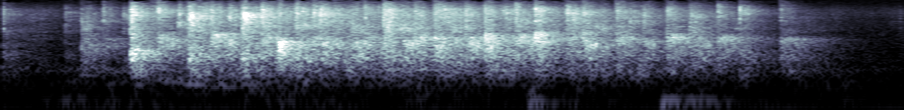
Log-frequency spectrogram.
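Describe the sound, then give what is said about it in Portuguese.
A round of applause from an audience honoring a friend, starting abruptly, staying dense and steady for a few seconds, then tapering off at the end. “Gostaria de ouvir a salva de palmas aí dos amigos ao Klebinho.”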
